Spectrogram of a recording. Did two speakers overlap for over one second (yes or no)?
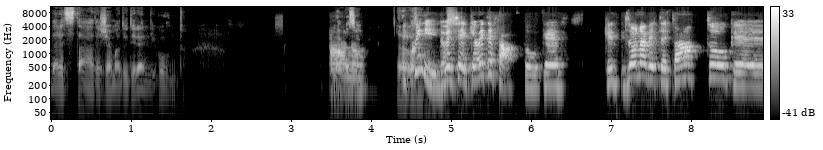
yes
